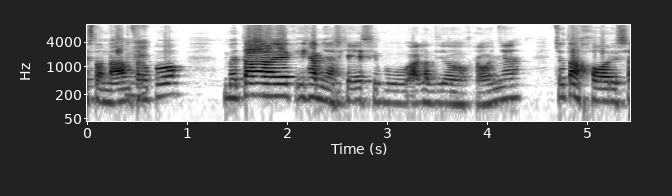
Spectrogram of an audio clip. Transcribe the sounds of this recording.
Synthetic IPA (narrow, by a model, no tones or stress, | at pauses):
st̪o̞nɐnθɾo̞po̞ | me̞t̪ɐixɐmɲɐsçe̞sipuɐ̰lɐðioxɾo̞ɲɐ | ceo̞t̪ɐŋxo̞ɾis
